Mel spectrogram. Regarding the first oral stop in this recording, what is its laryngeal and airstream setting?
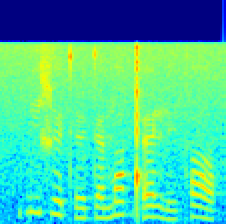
implosive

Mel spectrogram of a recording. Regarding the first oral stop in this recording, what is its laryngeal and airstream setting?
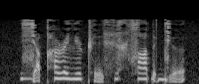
aspirated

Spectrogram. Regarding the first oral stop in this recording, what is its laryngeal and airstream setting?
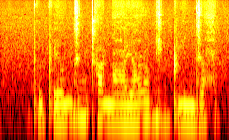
ejective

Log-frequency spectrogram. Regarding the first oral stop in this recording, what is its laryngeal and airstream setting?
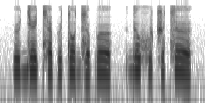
plain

